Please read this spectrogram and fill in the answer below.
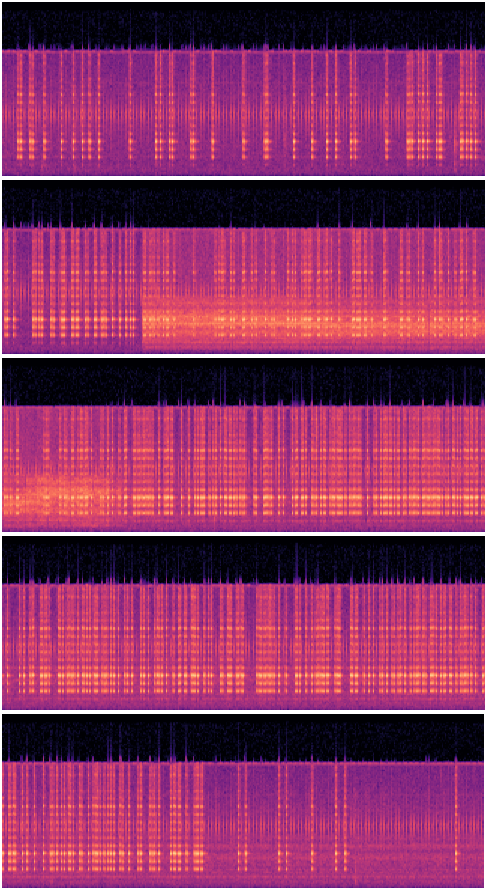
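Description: REM-POD paranormal detector sounding its electronic alarm: a rapid, high-pitched chattering of beeps. It comes in scattered bursts at first, runs almost without a break from about a third of the way in, and stops just before the end. The alarm is the device's signal that something has disturbed the field around its antenna.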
